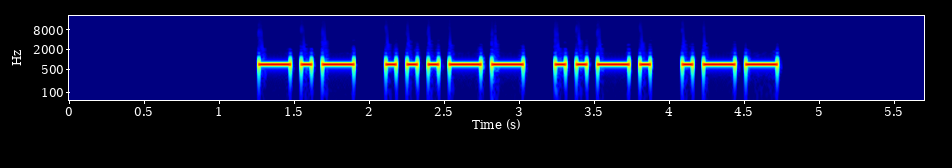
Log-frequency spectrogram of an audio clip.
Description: Morse code, heard as a keyed tone, about 17 wpm, 700 Hz. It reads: K3FW
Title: USA Call Signs - 4 Characters - 17wpm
